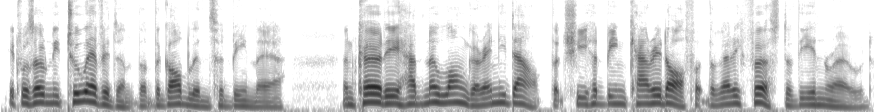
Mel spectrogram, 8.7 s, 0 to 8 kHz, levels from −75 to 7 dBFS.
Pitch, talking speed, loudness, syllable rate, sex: 130 Hz, 215 wpm, -19 LUFS, 5.3 syllables/s, male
